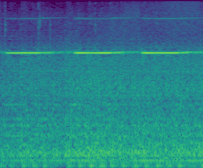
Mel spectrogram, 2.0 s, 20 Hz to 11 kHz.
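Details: Bajaj Pulsar 150cc horn with suspected battery or cut-wiring problem (headlight and self-starter dead, kick start only): thin, raspy high honk pulsing unevenly rather than a steady blare; weak distorted horn, cause unclear.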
